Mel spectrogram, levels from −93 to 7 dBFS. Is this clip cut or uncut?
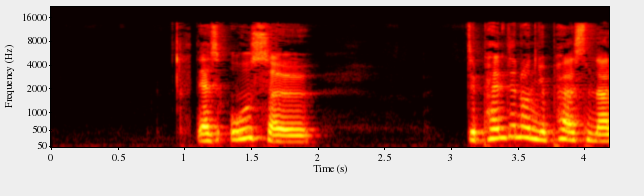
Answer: cut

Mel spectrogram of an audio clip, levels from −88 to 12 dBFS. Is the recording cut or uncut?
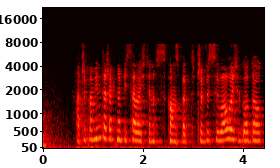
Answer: uncut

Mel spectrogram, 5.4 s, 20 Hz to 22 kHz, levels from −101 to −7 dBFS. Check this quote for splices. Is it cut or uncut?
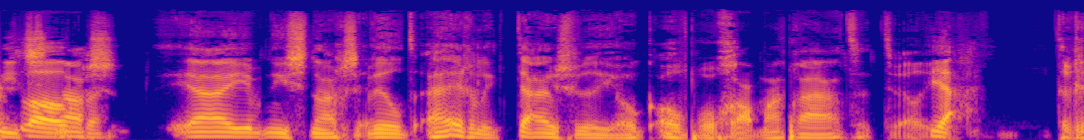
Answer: cut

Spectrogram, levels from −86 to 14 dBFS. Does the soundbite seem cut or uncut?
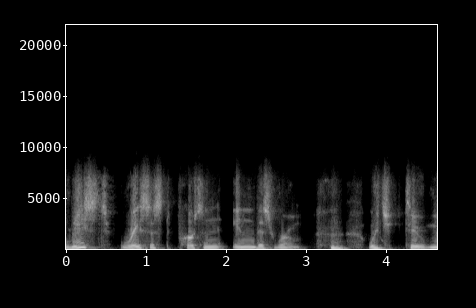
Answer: cut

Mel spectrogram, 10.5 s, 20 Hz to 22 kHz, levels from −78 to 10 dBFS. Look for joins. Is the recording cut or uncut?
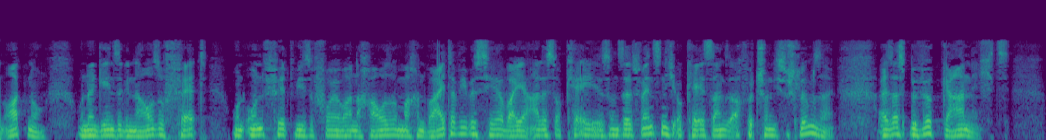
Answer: uncut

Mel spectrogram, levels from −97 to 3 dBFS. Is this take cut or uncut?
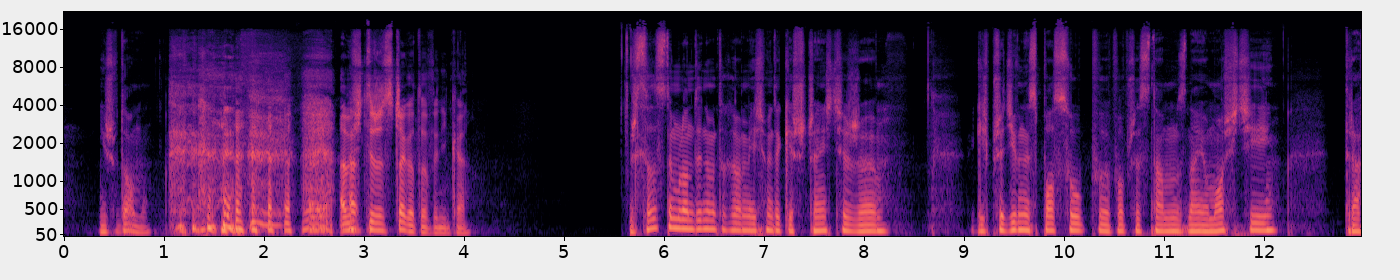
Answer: uncut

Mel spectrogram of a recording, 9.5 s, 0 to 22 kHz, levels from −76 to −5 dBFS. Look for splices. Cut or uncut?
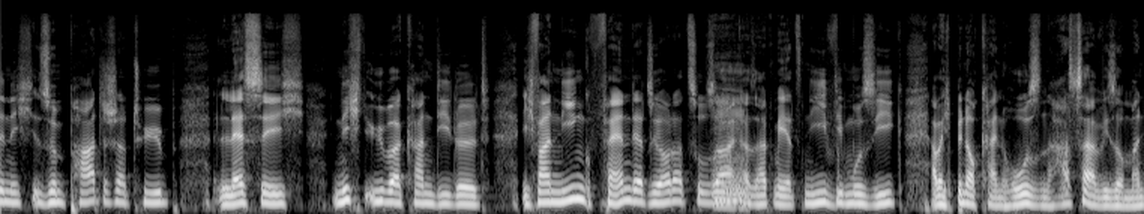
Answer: cut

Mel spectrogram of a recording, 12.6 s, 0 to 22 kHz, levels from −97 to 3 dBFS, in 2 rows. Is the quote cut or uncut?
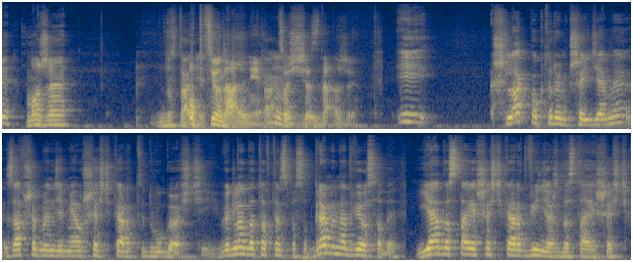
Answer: cut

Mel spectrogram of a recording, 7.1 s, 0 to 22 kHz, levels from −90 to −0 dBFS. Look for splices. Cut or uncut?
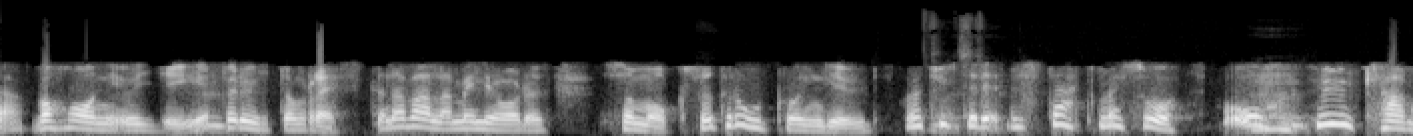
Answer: cut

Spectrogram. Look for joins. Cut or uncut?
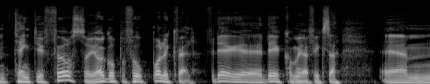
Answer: uncut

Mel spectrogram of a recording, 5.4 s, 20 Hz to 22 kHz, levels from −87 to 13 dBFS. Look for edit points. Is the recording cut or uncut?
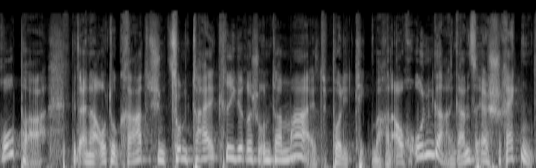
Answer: cut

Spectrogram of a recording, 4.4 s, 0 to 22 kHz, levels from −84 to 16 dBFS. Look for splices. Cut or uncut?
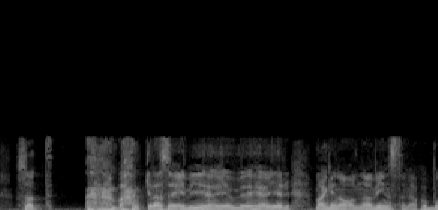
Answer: uncut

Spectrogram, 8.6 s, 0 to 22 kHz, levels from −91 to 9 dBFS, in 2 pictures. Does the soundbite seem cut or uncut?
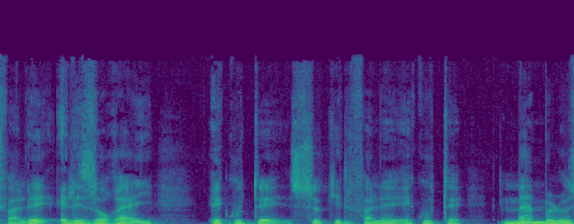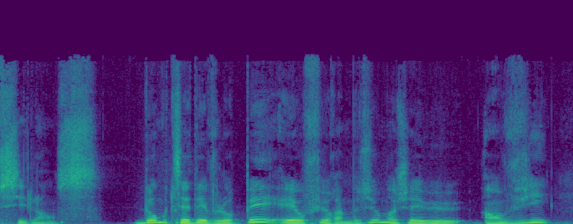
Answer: cut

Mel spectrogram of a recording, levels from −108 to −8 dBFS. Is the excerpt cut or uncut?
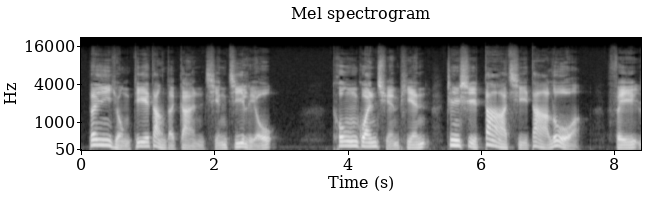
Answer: uncut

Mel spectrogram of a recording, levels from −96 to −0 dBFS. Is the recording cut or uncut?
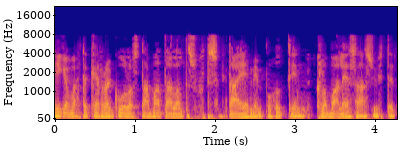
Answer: uncut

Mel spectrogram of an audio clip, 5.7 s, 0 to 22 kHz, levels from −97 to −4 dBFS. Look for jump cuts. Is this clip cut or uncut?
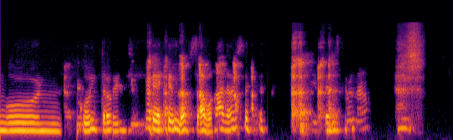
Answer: cut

